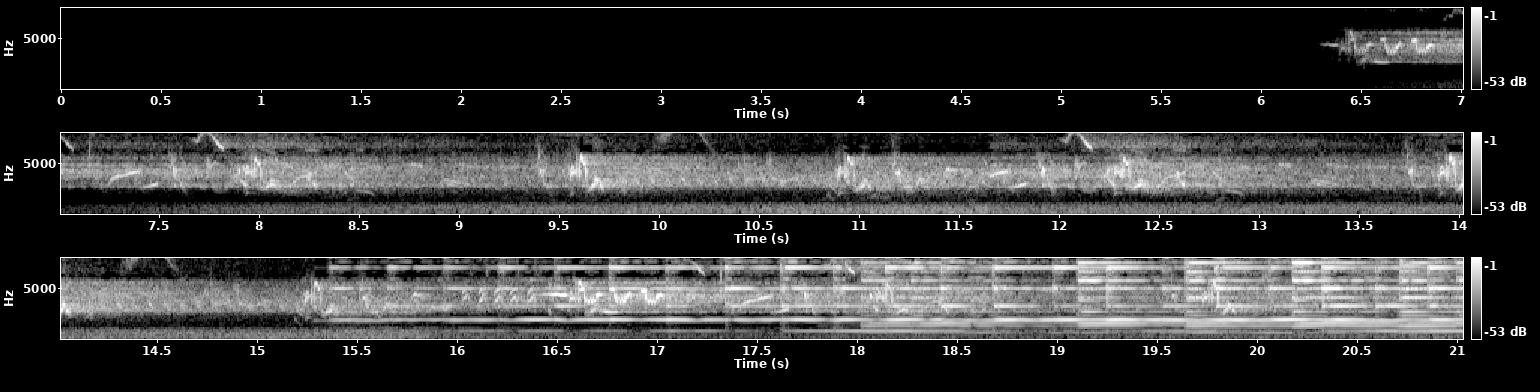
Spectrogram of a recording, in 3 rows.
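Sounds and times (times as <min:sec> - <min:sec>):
small birds chirping: 0:06.4 - 0:21.0
chiming glockenspiel music: 0:15.3 - 0:21.0.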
